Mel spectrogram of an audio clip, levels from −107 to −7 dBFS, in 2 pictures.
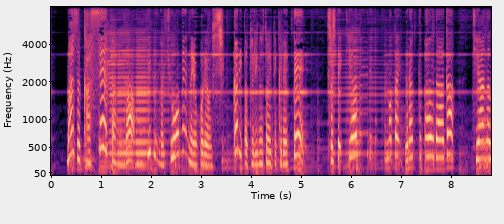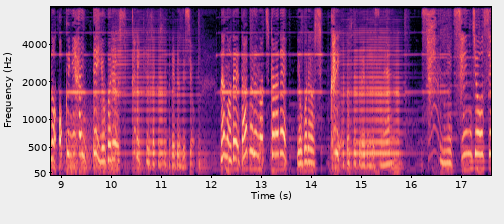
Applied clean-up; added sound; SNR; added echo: neural mask model RNNoise.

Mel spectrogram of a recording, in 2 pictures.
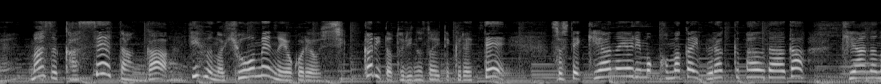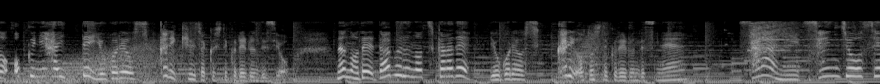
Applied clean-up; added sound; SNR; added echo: none; none; none; none.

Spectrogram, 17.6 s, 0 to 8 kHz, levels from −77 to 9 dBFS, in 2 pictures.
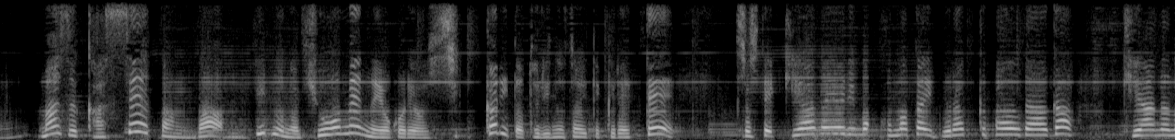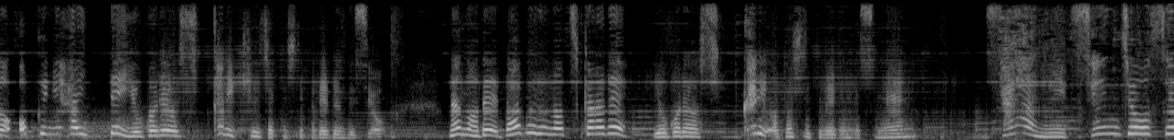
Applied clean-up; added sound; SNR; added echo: neural separator model SepFormer DNS4.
